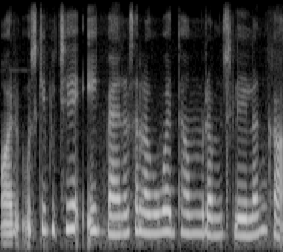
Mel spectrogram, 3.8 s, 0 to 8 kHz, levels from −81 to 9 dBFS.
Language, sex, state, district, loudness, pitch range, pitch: Hindi, female, Bihar, Katihar, -16 LUFS, 215-260 Hz, 230 Hz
